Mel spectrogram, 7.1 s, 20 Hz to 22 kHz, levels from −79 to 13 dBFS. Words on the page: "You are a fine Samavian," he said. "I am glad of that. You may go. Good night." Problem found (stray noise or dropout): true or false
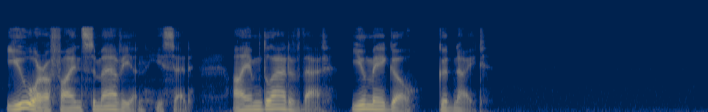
false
